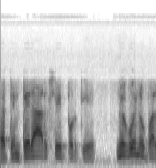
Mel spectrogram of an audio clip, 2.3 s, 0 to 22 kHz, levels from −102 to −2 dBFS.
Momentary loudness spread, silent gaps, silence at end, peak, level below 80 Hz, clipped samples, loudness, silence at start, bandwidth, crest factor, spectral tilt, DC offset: 14 LU; none; 0 s; -14 dBFS; -80 dBFS; under 0.1%; -31 LUFS; 0 s; 16 kHz; 16 dB; -7.5 dB/octave; under 0.1%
